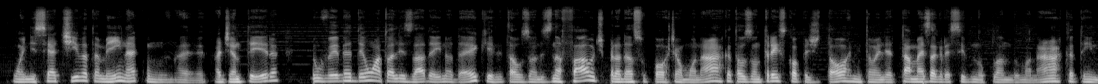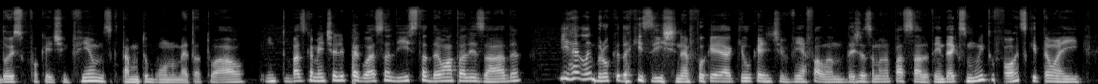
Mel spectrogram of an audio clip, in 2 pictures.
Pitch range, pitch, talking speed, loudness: 115-155 Hz, 130 Hz, 235 wpm, -20 LUFS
